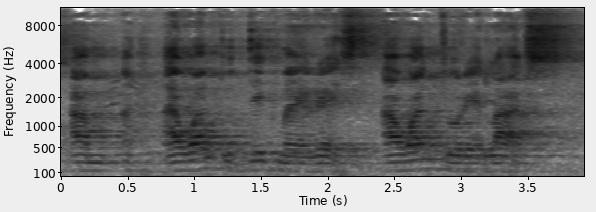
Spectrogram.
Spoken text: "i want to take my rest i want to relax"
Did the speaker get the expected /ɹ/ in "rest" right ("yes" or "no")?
yes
